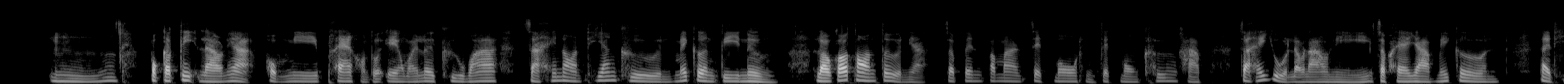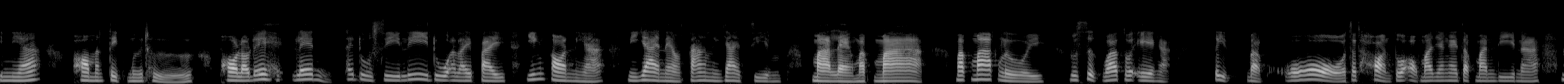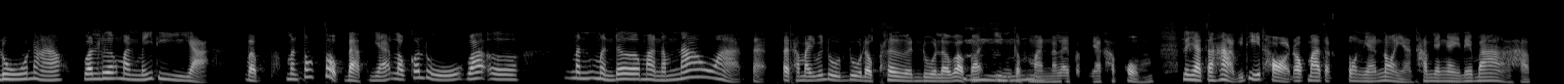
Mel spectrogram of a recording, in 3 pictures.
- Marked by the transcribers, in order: none
- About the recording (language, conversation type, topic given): Thai, advice, อยากตั้งกิจวัตรก่อนนอนแต่จบลงด้วยจ้องหน้าจอ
